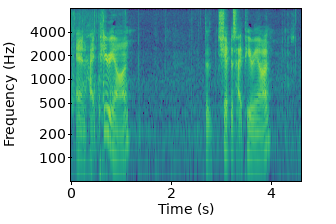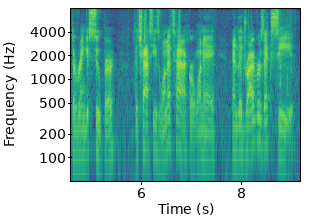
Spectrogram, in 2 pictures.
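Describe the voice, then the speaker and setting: A man's voice: mid-range voice, bright, forceful tone, slight background noise. A man casually unboxing and reviewing toys on his channel. He talks in a chatty, enthusiastic way, with loose fillers. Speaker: toy unboxing YouTuber.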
